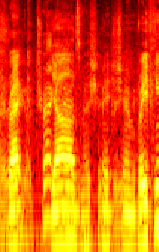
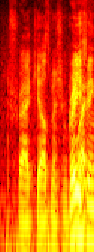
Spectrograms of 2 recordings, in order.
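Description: First: The phrase is said at a slower pace. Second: The phrase is said at a quicker pace.

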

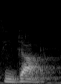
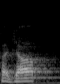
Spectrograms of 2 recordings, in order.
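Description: First: The first vowel is an i sound. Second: The first vowel is an a sound. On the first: The speaker calls it right. "it's Fijar" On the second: The speaker calls it wrong. "not Fajar"

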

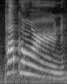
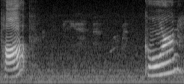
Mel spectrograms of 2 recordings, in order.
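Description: First: The two parts have no pause between them. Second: The two parts have a pause between them. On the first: "Put it together" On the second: "We have"

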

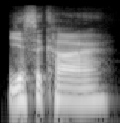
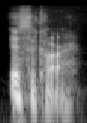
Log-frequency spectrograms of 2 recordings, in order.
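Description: First: The name is pronounced the Hebrew way. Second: The name is pronounced the English way.

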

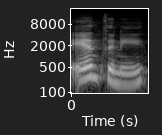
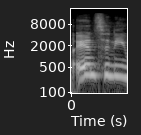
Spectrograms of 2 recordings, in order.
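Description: First: The name is said with a 'th' sound. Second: The name starts with 'ant' and a hard t. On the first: The name is said the usual way. "we're gonna say Anthony" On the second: The name puns on the word ant. "would be the play on words because it's gonna be an ant"

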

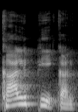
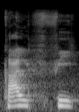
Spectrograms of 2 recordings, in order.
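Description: First: The middle consonant is a p sound. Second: The middle consonant is an f sound. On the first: The speaker calls it right. "в правильном произношении это с буквой «пей»" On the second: The speaker calls it wrong. "некоторые называют его кальфи с буквой фей"

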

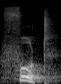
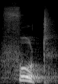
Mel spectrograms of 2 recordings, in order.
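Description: First: The vowel is a long oo sound. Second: The vowel is a long oo sound.

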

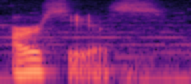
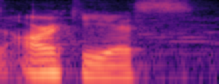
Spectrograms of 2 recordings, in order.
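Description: First: The C is said as a soft S sound. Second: The C is said as a hard K sound. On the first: The speaker calls it right. "I'm just gonna keep pronouncing it Arceus" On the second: The speaker calls it wrong. "apparently it's pronounced Arceus"

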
